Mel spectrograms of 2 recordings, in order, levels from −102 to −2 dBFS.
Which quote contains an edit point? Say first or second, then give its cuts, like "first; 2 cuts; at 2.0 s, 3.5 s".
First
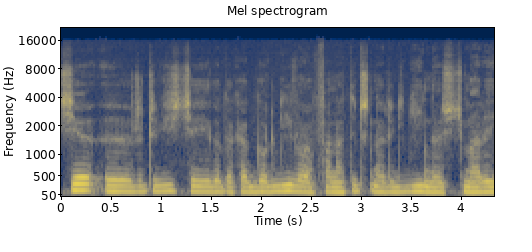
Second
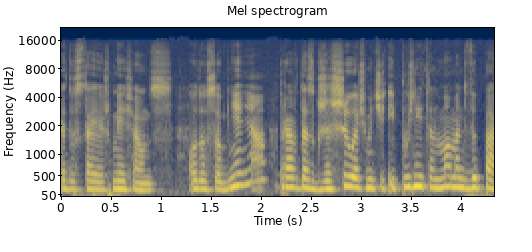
second; 3 cuts; at 1.3 s, 2.1 s, 3.3 s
